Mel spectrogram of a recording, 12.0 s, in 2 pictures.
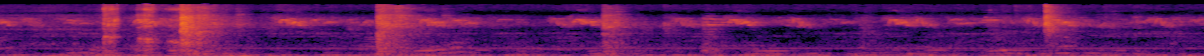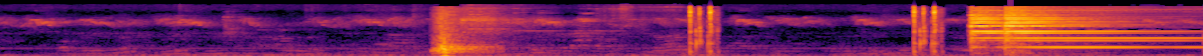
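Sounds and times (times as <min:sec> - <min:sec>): small birds chirping: 0:00.0 - 0:10.9
sharp clicks: 0:10.6 - 0:10.8.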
